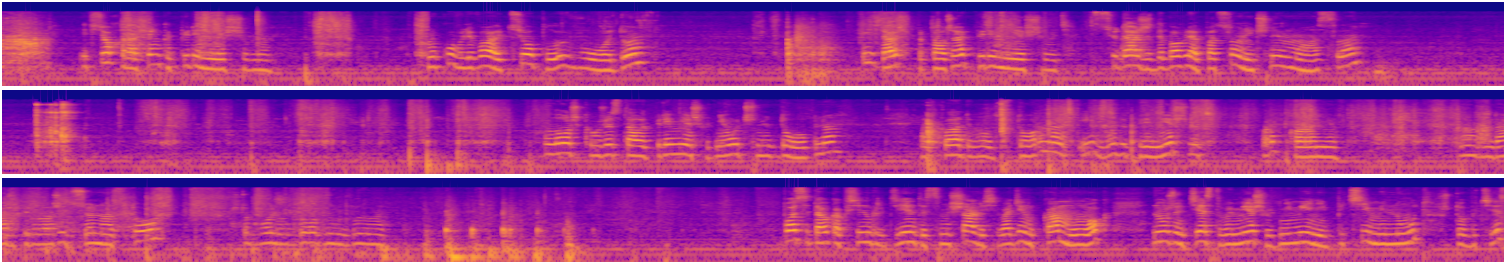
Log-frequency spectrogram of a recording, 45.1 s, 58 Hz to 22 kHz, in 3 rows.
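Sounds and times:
metal spoon scraping plastic bowl: 0.0 - 2.4, 3.0 - 4.3, 17.5 - 20.4, 25.4 - 33.4
hands thumping dough: 32.8 - 35.9.

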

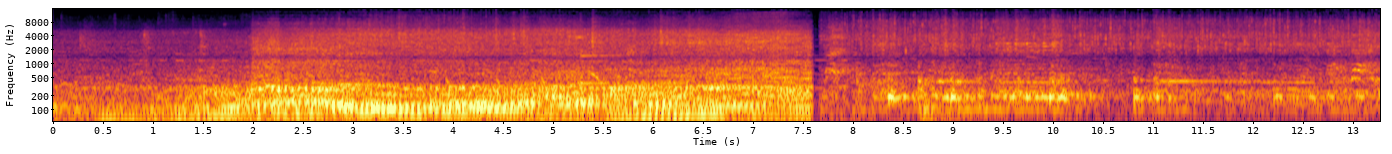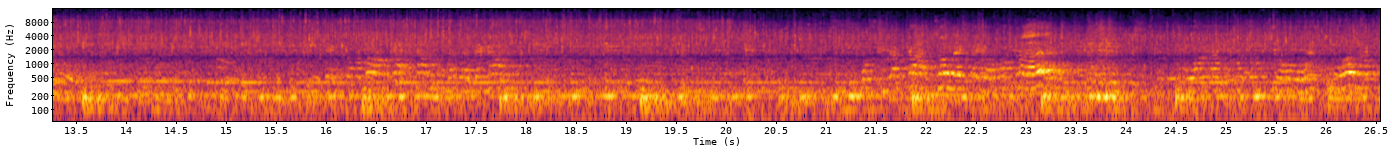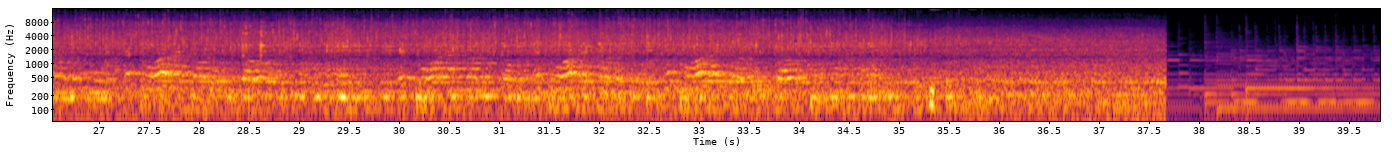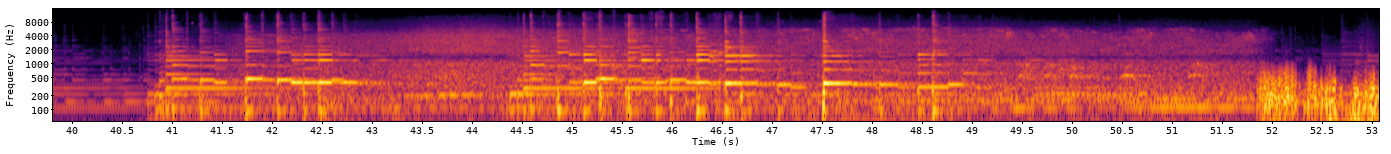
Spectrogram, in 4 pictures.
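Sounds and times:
fountain water splashing: 2.0 - 37.7, 40.9 - 49.5
people talking: 7.6 - 8.2, 12.6 - 13.6, 15.8 - 18.1, 21.4 - 35.3
music: 7.6 - 35.3, 37.7 - 49.5, 52.3 - 53.0
voices: 12.5 - 13.9, 14.7 - 18.9, 21.2 - 36.6.

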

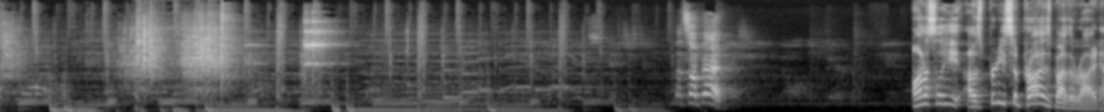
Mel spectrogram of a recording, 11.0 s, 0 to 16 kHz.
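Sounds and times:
background music: 0.0 - 7.4.

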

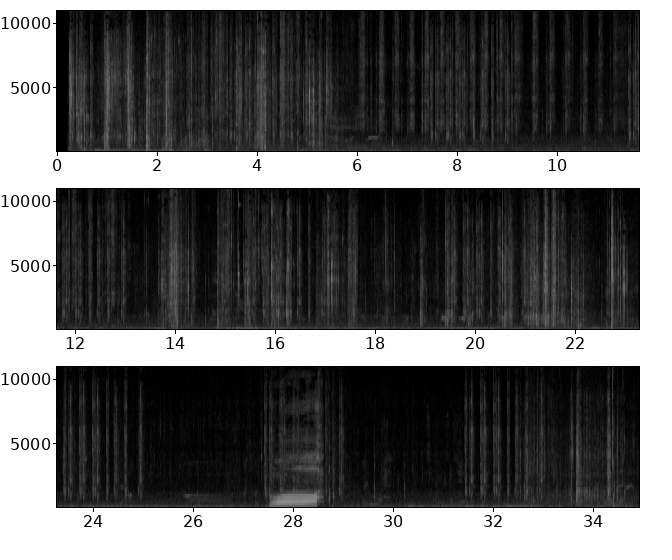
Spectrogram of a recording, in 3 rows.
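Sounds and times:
sharp clicks and crackling: 0.2 - 5.6, 6.4 - 14.5, 15.2 - 17.7, 19.4 - 25.2, 27.3 - 29.7, 31.3 - 34.8.

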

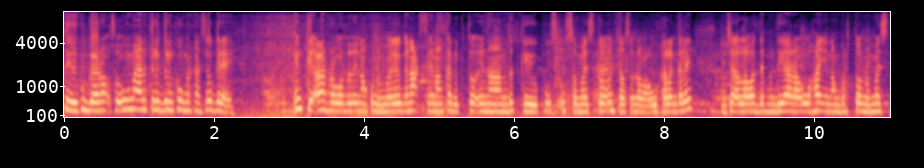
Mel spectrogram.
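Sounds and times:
woman chanting: 3.0 - 11.0.

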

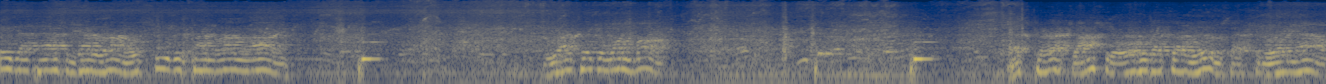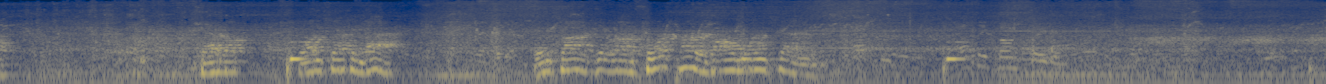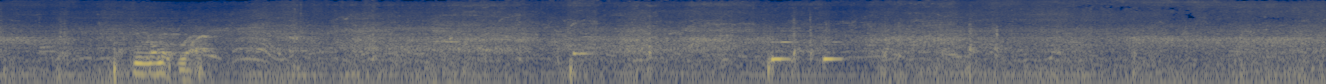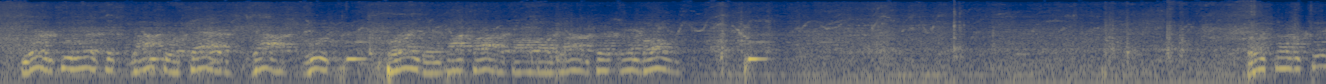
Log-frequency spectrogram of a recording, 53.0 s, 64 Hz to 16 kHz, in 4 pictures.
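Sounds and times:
electric motors whirring: 0.0 - 53.0
electric toy cars running: 0.0 - 53.0
tyres on dirt: 0.0 - 53.0.

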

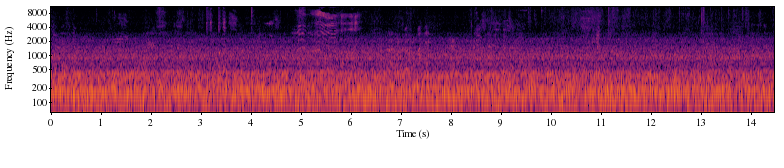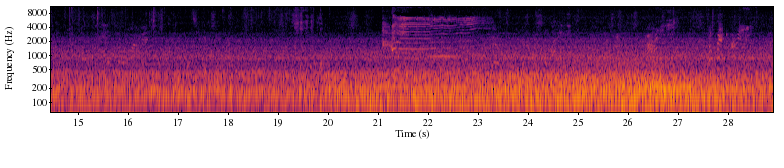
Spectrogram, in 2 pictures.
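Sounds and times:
jet cabin rumble while taxiing: 0.0 - 28.9.

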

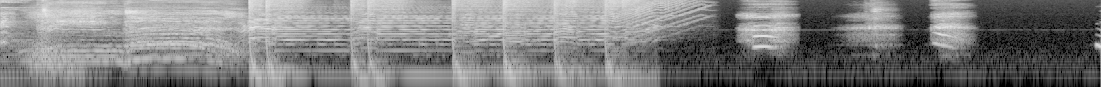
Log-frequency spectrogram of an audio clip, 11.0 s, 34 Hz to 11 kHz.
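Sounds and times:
woman gasping excitedly: 7.4 - 9.8.

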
